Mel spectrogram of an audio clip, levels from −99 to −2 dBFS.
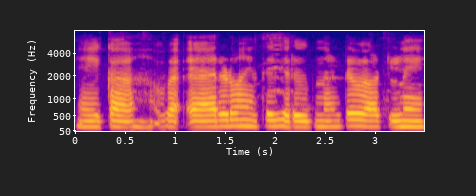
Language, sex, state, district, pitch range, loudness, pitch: Telugu, female, Andhra Pradesh, Visakhapatnam, 170-175 Hz, -17 LUFS, 170 Hz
